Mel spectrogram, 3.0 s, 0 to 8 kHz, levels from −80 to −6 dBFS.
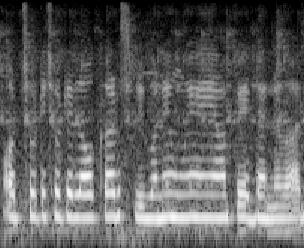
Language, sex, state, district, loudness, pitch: Hindi, female, Bihar, Samastipur, -15 LUFS, 255 Hz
